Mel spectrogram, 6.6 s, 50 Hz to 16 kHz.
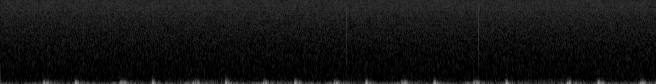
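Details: Neck pulse recorded over the neck: regular low thumps at about 83 per minute with a faint background hum.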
